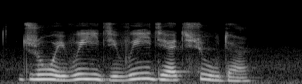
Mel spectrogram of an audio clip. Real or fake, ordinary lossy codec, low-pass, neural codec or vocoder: real; none; 7.2 kHz; none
